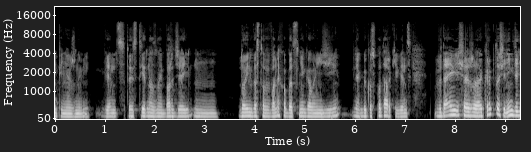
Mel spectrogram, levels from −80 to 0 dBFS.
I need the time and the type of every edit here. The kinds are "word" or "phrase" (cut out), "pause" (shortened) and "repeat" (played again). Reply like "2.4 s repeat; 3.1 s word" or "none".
none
